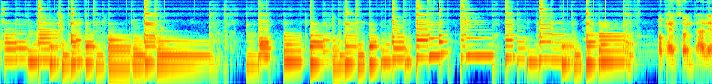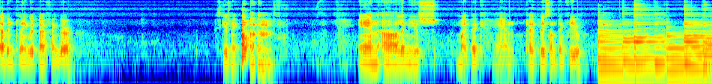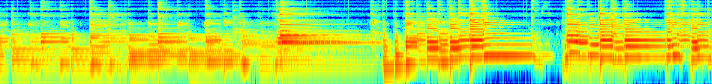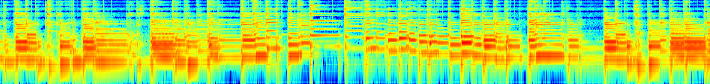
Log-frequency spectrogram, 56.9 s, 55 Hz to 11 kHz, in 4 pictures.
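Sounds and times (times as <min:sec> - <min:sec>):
acoustic guitar single-note melody: 0:00.0 - 0:14.4, 0:26.2 - 0:56.9
acoustic guitar chords: 0:00.0 - 0:15.7, 0:26.2 - 0:56.9.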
